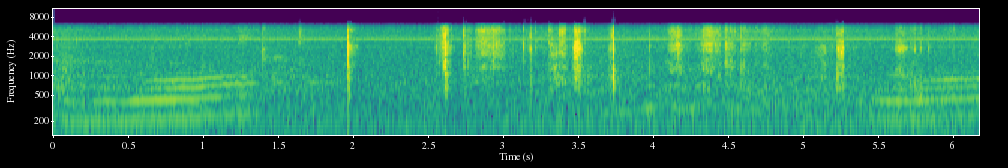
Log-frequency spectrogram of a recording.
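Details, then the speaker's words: A chubby male cat snoring while asleep: two drawn-out, whistly snoring breaths a few seconds apart, with soft clicks between: snoring. "You were snoring. Hi, snore baby."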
